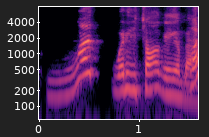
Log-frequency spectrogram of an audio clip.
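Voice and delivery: imitated bafflement, pitch lifting; retold stunned disbelief. Homeowner stares at the firefighter offering to cook, retold stunned disbelief. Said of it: "She was just stunned. She just stared".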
